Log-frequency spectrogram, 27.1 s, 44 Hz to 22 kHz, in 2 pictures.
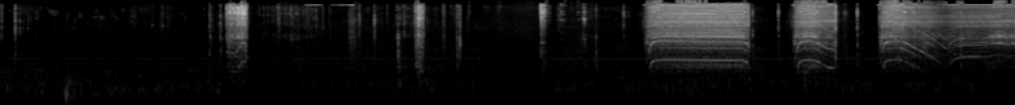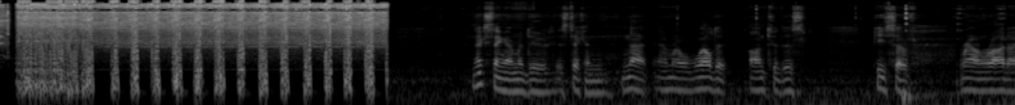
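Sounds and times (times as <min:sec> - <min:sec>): electric drill whining: 0:08.6 - 0:10.0, 0:10.6 - 0:18.7
loud pulsing noise: 0:13.8 - 0:18.7.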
